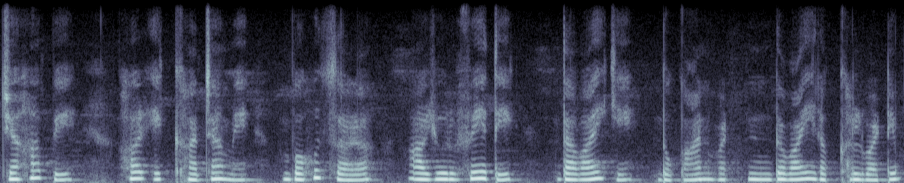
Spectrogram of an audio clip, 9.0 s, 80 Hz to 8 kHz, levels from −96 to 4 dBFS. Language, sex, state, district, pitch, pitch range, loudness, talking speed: Hindi, female, Bihar, West Champaran, 255 Hz, 245-265 Hz, -16 LUFS, 105 wpm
